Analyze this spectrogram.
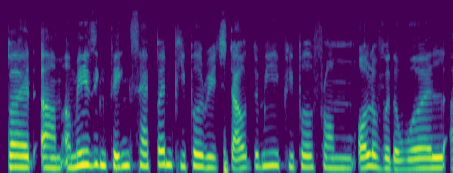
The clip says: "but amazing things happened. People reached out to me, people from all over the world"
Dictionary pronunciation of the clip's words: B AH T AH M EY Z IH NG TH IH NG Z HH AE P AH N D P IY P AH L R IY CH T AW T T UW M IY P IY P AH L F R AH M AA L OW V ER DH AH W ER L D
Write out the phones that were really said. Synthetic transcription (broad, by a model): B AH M AH M EY Z IH NG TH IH NG S HH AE P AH N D P IY P AH L R IY CH T AW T T UW M IY P IY P AH L F R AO M AA L OW V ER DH AH W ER L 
